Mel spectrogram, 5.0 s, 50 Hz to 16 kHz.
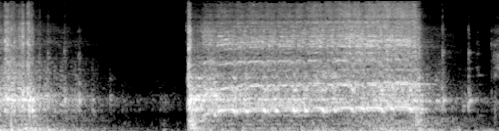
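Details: John Deere Z-Trak mower, which would not start because of a parking brake code (2 with 5 blinks), after the parking brake was tightened: the starter catches quickly and the engine fires and runs evenly with a little choke before shutdown; starts normally.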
